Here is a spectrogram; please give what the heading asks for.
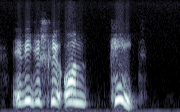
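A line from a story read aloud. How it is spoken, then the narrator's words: Shout. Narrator (Russian): крикнул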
